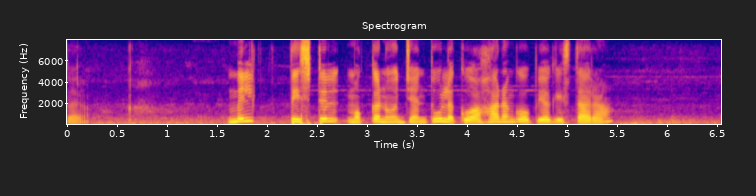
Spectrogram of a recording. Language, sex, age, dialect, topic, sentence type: Telugu, female, 18-24, Utterandhra, agriculture, question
